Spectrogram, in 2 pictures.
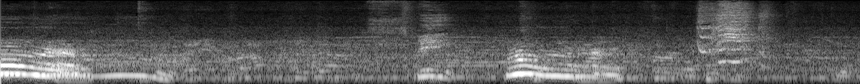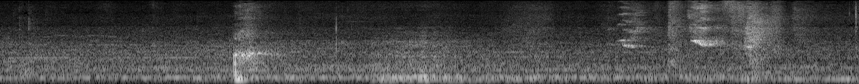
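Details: Alaskan Malamute mix "talking" to its owner while getting treats: wavering, whiny, howl-like vocal bends in the first three seconds, mixed with a man's praising voice, then quieter talk and a child making noises in the background.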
